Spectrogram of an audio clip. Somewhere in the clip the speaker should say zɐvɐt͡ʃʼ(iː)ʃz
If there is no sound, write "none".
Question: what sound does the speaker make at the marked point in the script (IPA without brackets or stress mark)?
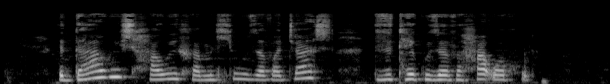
aː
